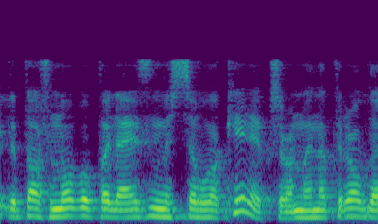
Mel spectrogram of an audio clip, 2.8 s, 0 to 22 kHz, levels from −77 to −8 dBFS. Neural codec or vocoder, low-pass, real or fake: codec, 16 kHz, 0.5 kbps, FunCodec, trained on LibriTTS, 25 frames a second; 7.2 kHz; fake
